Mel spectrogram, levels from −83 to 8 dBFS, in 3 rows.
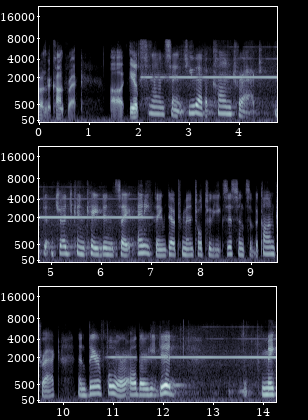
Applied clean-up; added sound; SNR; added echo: neural diffusion model UNIVERSE++.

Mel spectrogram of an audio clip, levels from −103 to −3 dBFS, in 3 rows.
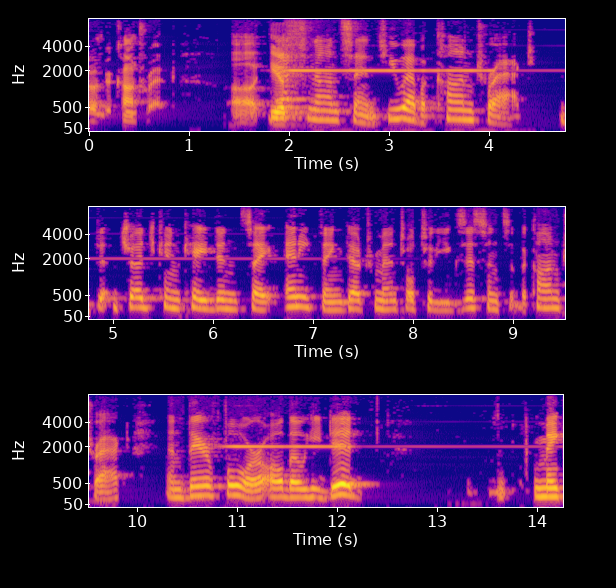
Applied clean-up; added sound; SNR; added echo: classical method spectral subtraction.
